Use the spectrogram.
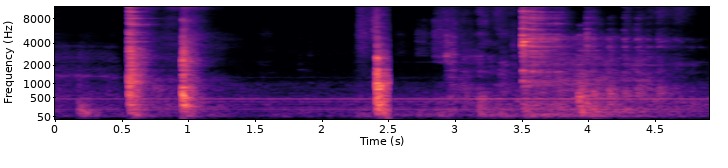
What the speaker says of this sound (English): the first thing I'm going to do is cut up a zucchini, kind of julienne or French fry size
